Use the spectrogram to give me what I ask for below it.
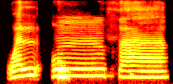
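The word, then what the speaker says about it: وَالْأُنْثَى: So we get to pronounce the sukun. So we say wal Hamza the ma'u. Wal untha.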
